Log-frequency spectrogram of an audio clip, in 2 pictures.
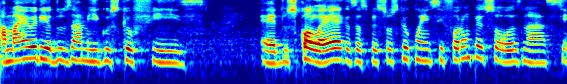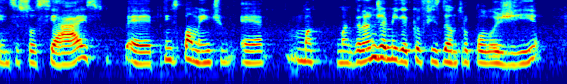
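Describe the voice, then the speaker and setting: A woman with a medium pitch speaks at a moderate pace with fairly even intonation. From Brazil, Federal District. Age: 20s. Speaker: political scientist. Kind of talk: interview. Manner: hesitant with fillers.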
